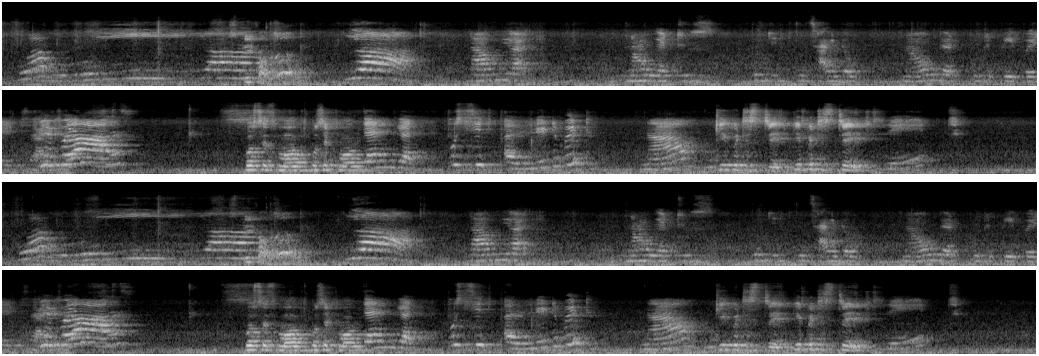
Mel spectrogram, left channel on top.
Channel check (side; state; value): both; normal; correlation 0.69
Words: Speak out. Yeah. Now we have to put it inside of. Now we have to put the paper inside. Glass. Push it more. Push it more. Then we have to push it a little bit. Now Keep it straight. Keep it straight. straight.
